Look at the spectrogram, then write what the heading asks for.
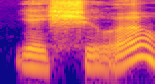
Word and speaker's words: Yeshua: Yeshua, which is the Aramaic pronunciation of Jesus.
